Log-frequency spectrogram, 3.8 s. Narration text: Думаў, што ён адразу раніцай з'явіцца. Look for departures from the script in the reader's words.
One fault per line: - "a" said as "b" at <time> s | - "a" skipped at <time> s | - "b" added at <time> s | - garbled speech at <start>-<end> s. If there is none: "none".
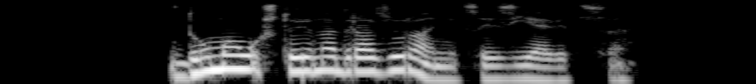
none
